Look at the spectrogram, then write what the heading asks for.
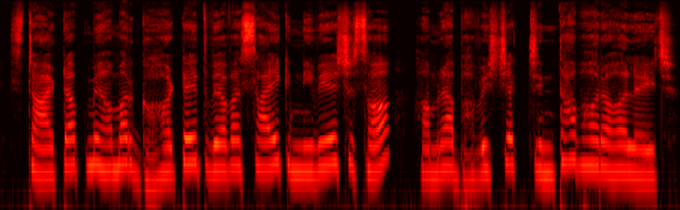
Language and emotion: Maithili, fearful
